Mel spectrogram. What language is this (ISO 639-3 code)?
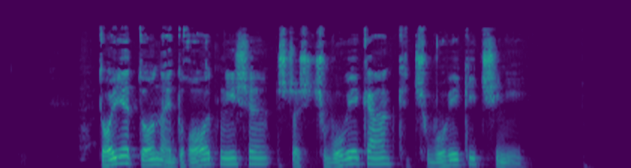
hsb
